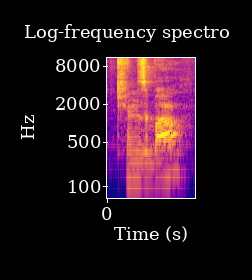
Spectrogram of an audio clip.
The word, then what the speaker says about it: Kinsbaile: as it goes bridged hero of kinseball i believe is how it's pronounced it's a four mana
